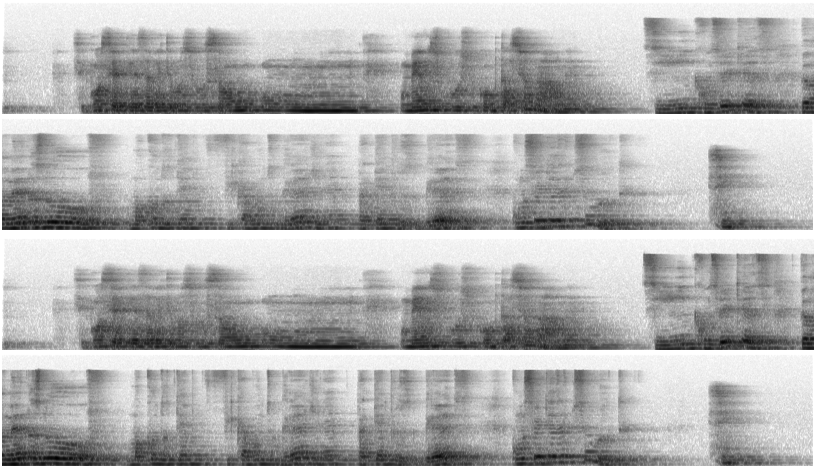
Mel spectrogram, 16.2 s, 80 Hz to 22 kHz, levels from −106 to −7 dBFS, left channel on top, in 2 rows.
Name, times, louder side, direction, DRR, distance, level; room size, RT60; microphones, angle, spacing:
voice 1, 0.7-5.8 15.2-15.4, equal, 20° left, 0 dB, 0.4 m, -22 dB
voice 2, 6.4-9.1 9.4-12.7 13.2-14.2, right 2 dB, 90° right, 3 dB, 0.4 m, -22 dB
2.5 x 2.1 x 3.2 m, 1.0 s
head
